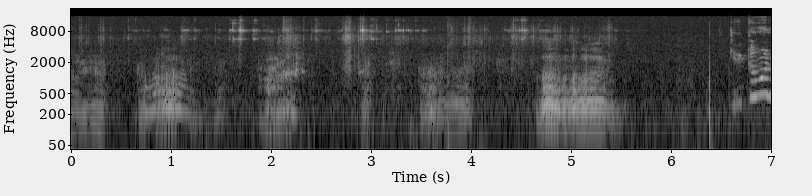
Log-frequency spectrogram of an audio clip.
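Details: Jake, a pet dog playing with a new battery-operated toy he has come to like. Five low, throaty, wavering growl-whines arrive roughly every second, with a sharp click near the end and faint indoor background.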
